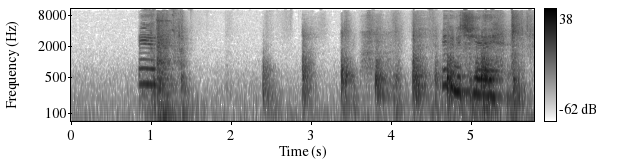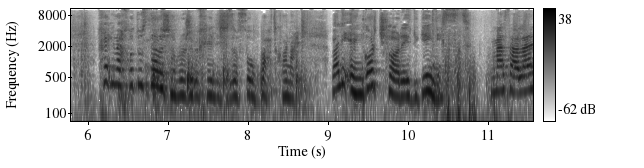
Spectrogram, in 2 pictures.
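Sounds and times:
door being opened in a home: 0.9s - 1.6s
speech: 4.6s - 5.6s, 6.3s - 11.5s.

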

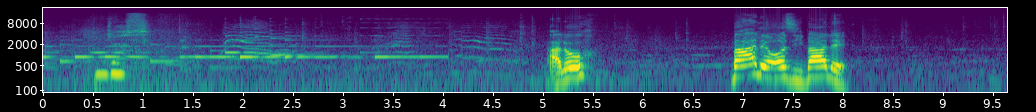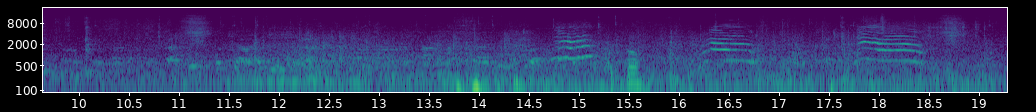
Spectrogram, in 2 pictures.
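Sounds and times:
speech: 0.5s - 1.2s, 5.0s - 5.6s, 6.9s - 8.1s
cat meowing: 4.1s - 5.0s, 14.7s - 15.6s, 16.2s - 16.9s, 17.7s - 18.6s.

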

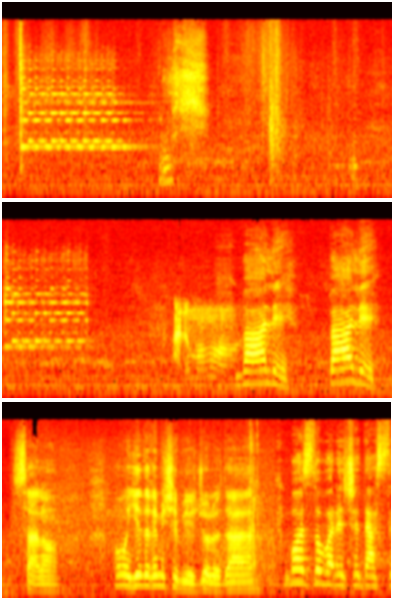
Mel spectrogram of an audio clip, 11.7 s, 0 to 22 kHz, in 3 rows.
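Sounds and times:
telephone ringing with a warbling bell tone: 0.1s - 1.7s, 3.9s - 4.9s
speech: 1.6s - 2.1s, 5.6s - 11.6s.

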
